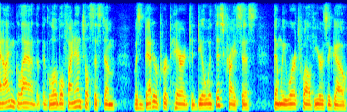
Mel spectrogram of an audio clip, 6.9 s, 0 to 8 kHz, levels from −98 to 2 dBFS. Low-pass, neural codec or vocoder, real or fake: 7.2 kHz; vocoder, 44.1 kHz, 80 mel bands, Vocos; fake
